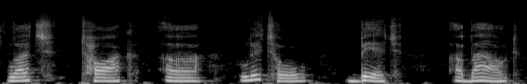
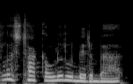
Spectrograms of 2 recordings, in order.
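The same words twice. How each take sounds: First: Each word is slow and fully enunciated. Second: The words run together quickly and reduced. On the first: The speaker calls it wrong. "the teacher who speaks too slowly and who over-enunciates will say" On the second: The speaker calls it right. "But you notice when I said it, I said"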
